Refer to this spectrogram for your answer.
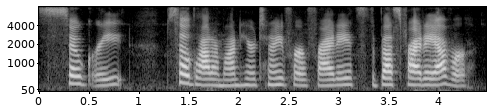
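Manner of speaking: extremely heavy, dripping sarcasm. On air on a friday night, mocking the wrestling news, very sarcastic. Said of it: "I say it as sarcastically as I possibly can".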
